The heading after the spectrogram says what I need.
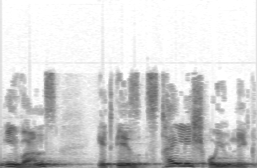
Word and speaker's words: Evans: Is it Evans or Evans? I made text to Saizi as you were going on through the words. You simply say Evans.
